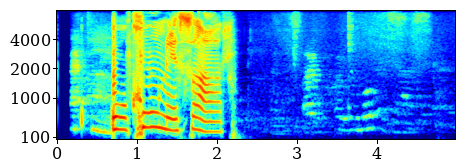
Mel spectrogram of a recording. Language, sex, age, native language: Icelandic, female, 6, English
